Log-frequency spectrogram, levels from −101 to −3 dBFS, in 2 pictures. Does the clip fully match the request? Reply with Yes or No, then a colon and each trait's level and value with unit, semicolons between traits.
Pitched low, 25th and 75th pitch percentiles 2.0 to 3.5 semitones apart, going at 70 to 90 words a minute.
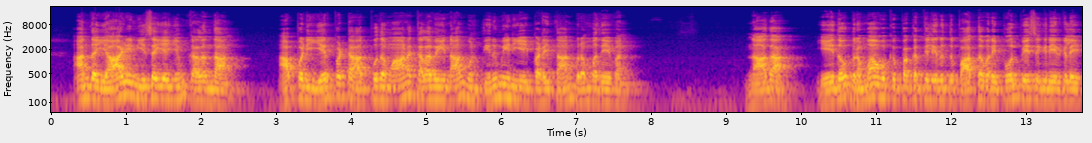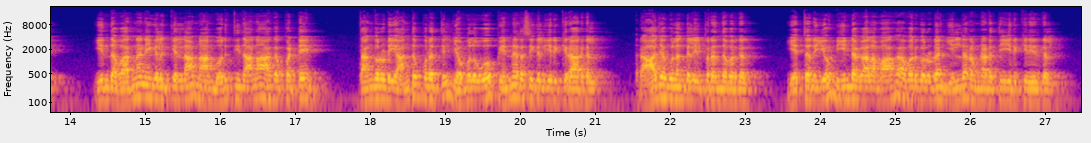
Yes: low, 115 Hz; narrow, 2.5 semitones; average, 85 wpm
